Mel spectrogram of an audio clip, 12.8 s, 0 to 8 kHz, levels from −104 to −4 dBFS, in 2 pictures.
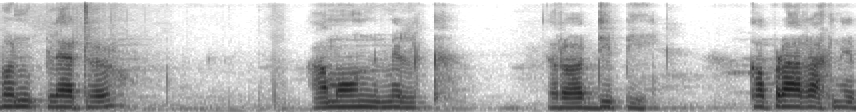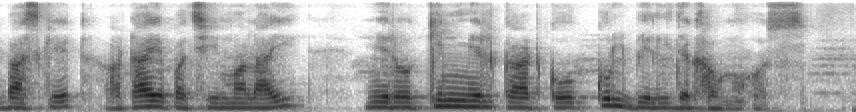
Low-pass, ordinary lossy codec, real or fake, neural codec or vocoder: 7.2 kHz; none; real; none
